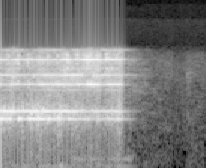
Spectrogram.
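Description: A telephone rings once, a bright electronic trill held for under a second before cutting off into silence.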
